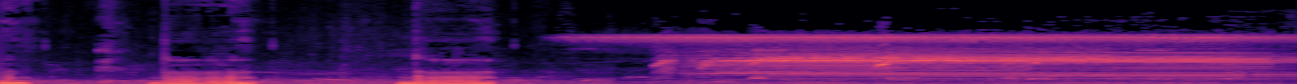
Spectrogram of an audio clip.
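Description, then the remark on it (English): A voice imitates an African bullfrog with two loud, deep, buzzy croaks about a second apart, followed by a steady high-pitched trilling drone that continues to the end. “African bullfrogs don't say jug of rum.”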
